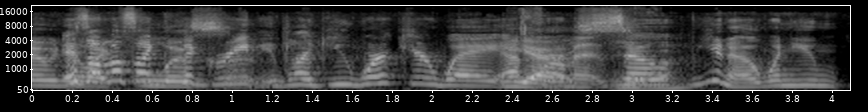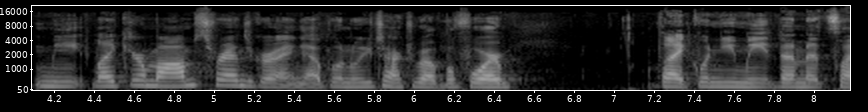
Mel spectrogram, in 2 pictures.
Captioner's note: none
